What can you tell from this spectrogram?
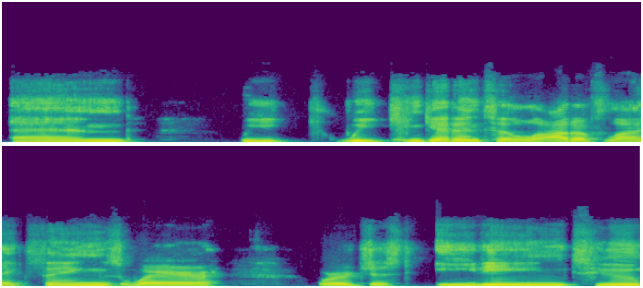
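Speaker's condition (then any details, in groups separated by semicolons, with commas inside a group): Stuttering; onset around age 2.5, fall with traumatic brain injury then, grandfather and daughter stutter, likely genetic, hypnotherapy tried; no longer hides stutter, not trying to avoid stuttering, stuttering more or more aware lately, sober; stutters every time talking, hard ordering in restaurants, phone calls, strangers, alcohol seemed to lessen stutter; repeated words, prolonged sounds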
